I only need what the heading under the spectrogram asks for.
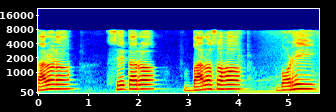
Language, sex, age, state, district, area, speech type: Odia, male, 45-60, Odisha, Khordha, rural, spontaneous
